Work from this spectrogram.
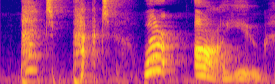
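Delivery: high, slow, cross and angry calling out. Narrator reading a story, the rabbit calling out for someone, angry rabbit voice. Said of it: "Next came an angry voice, the rabbit's".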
